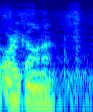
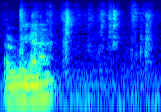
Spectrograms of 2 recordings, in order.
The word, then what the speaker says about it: oregano: Okay, what about a bit of oregano? Or as Americans say, oregano.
